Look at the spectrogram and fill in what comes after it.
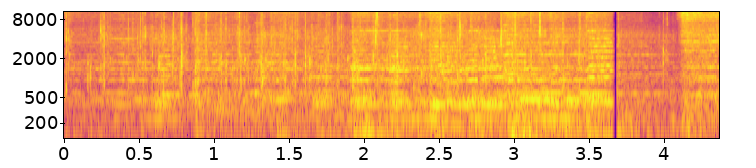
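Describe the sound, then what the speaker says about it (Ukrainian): An audience at a Victory Day gathering applauds steadily, with dense overlapping claps throughout and a brief dip near the end. "Під ваші оплески, дорогі друзі."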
